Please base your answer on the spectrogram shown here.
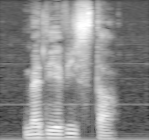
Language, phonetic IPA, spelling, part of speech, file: Polish, [ˌmɛdʲjɛˈvʲista], mediewista, noun, Pl-mediewista.ogg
